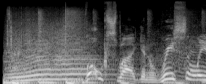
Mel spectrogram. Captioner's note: car engine revving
